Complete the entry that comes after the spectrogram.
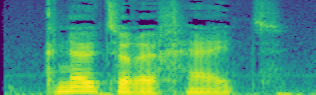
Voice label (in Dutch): "kneuterigheid", Dutch; 'Dutch small-mindedness, pettiness'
